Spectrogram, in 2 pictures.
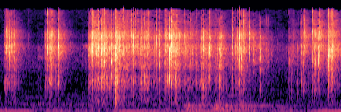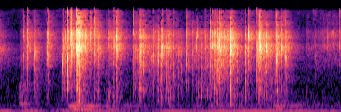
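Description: Clear plastic jewellery packets crinkling and rustling as they are handled, in irregular crackly bursts and clicks.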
